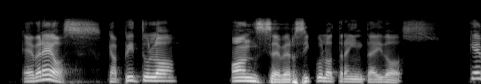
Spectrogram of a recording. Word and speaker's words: Hebreos: Y siempre les corrijo, perdón que yo soy muy así, no se dice hebbrios. Hebreos, capítulo 11, versículo 32.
